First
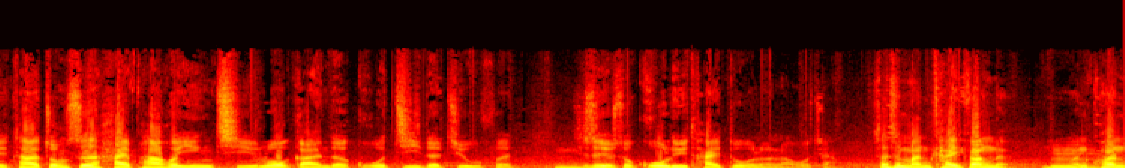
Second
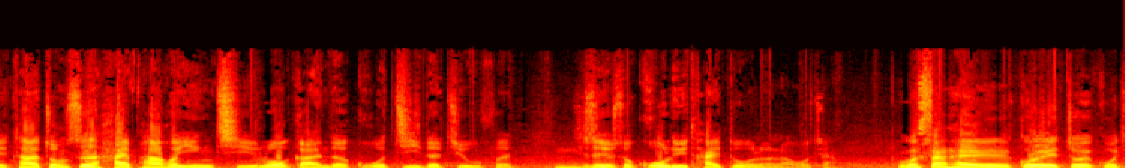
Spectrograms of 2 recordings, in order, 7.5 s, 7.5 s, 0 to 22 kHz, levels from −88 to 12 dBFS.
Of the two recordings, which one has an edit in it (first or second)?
first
